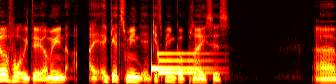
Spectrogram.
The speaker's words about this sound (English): I think somebody just, I forgot to close my messenger window, and that was the sound of someone sending me a message.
